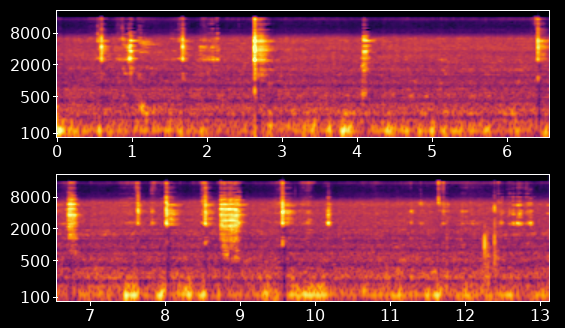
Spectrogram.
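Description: Kitchen knife cutting carrot sticks on a plate: irregular sharp clicks as the blade strikes the plate, with one louder knock about two and a half seconds in.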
